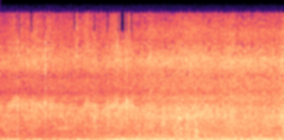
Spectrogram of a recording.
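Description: Monsoon surf at Tajpur beach rolls in as a continuous broad roar of waves, steady and fairly loud, mixed with gusty wind buffeting the microphone.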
